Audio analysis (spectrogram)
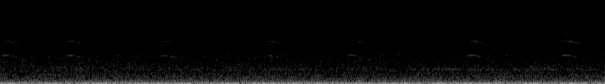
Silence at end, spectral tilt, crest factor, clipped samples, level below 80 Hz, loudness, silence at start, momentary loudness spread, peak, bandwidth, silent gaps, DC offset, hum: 0 s; -8 dB/octave; 12 dB; under 0.1%; -38 dBFS; -45 LUFS; 0 s; 1 LU; -22 dBFS; 4.3 kHz; none; under 0.1%; none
